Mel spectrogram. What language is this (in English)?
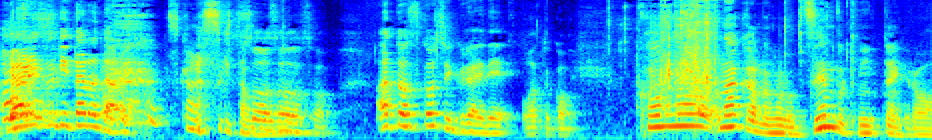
Japanese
